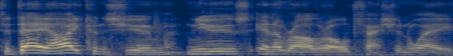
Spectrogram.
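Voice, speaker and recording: A man with lively intonation and an Australian accent. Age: 70s. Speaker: retired journalist. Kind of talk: forum talk. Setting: public forum.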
